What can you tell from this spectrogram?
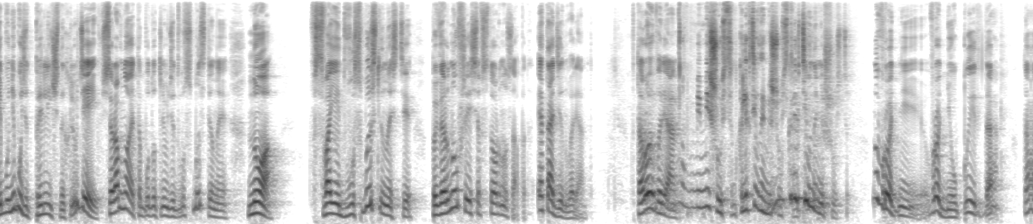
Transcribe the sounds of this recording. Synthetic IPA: nʲɪbnʲɪbudʲɪt̪̚pɾʲɪlʲit͡ɕnɨxlʲʉdʲejfsʲoɾɐvno̞ɛt̪əbud̪ʊt̪lʲʉdʲɪd̪vʊsmɨsʲlʲɪnːɨjə̰ | no | fsvɐjejd̪vʊsmɨsʲlʲɪnːəsʲtʲɪ | pəvʲɪrnufʂɨjɪsʲəfst̪o̞ɾənʊza̰pəd̪̥əɛt̪əɐdʲinvə̰ɾʲɪ̰a̰nt̪ | ft̪ɐɾo̞jvəɾʲɪa̰nt̪numʲɪʂusʲtʲɪnkəlʲɪk̚tʲivnɨjmʲɪʂukəlʲɪk̚tʲivnɨjmʲɪʂusʲtʲɪn | nuvrodʲnʲɪ̰vrodʲnʲɪjʊpɨrʲd̪a̰ | d̪̥a

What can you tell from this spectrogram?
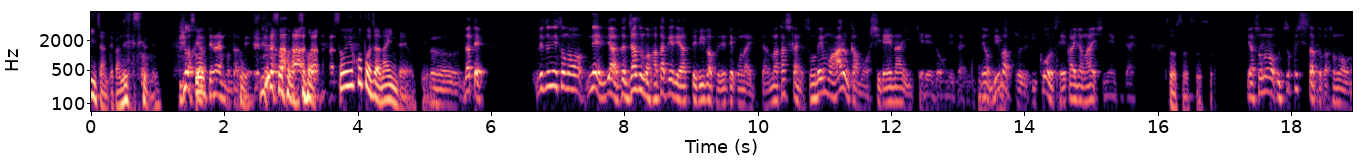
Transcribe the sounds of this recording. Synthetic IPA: iːt͡ɕã̰nt̪ːe̞kãɲd͡ʑid̪esɨjone | bʲibapːɯjat̪ːe̞naimõ̞nd̪aːe̞soosoːjɯ̟ːko̞t̪o̞ʑanaĩnd̪a̰jo̰t̪ːejɯ̟ɯ̟̃ːd̪at̪ːe̞ | be̞t͡sɨɲ̟iso̞no̞ne̞jad̪ad͡ʑazɨno̞ɦat̪ake̞d̪e̞jat̪ːe̞bʲiβapːɯd̪e̞t̪e̞ko̞nait̪ːe̥t̪ːaɾmaːt̪aɕi̥kaɲ̟iso̞ɾe̞mo̞aɾɯ̟kamo̞̰ɕiɾe̞naike̞ɾe̞d̪o̞mʲit̪a̰ina̰d̪e̞mo̞bʲibapːɯ̟iko̞ːɾɯse̞ːkaiʑanaiɕine̞̰mʲit̪a̰ina | soːso̰ːso̰ːso̰ː | jaso̞no̞ʔɯ̟t͡sɨkɯ̟ɕi̥sat̪o̞kaso̞no̞

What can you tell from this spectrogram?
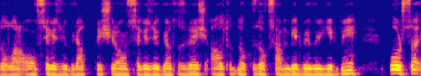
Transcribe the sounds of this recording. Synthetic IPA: d̪o̞lˠaɾo̞̰nsecizyɟʲylʲat̪̚mɯʃiɾo̞nse̞cʲizyɟʲlʲo̞t̪ʰuzbɛʃalˠt̪ʰɯnd̪o̞kʰuzd̪o̞ksanbiɾbyɡʲylʲjiɾmi | b̥o̞ɾsa

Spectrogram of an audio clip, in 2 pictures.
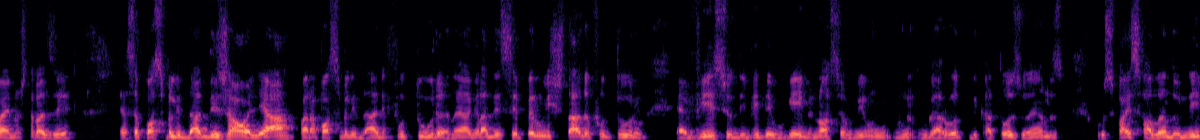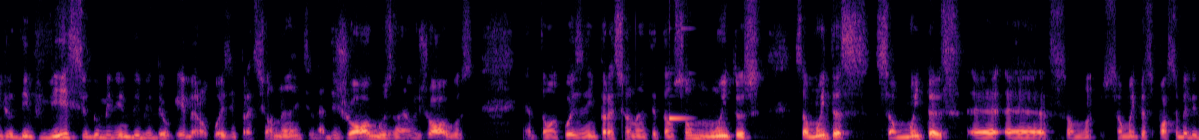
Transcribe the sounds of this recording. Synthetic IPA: vajnʊst̪ɾa̰zeɾ | ɛsɐposibilid̪ad̪ɪd̪ɪʒaoʎaɾpaɾɐːposibilid̪ad̪ɪfut̪uɾɐnɛaɡɾad̪eseɾpelũɪʃt̪ad̪ʊfut̪uɾʊ | ɛvisjʊd̪ɪvid̪eoɡẽj̃mɪnɔsewviũũũɡaɾot̪ʊd̪ɪkat̪oɾzɪɐ̃nʊs | ʊspajsfalɐ̃nd̪ʊʊnivewd̪ɪvisjʊd̪ʊmĩnĩnʊd̪ɪvid̪eoɡẽj̃miɛ̰ũmɐko̰jzɐĩmpɾɛsio̰nɐ̃t͡ʃ̪ɪnɛ̰d̪ɪʒɔɡʊsnɛʊzʒɔɡʊs | ḛ̃nt̪ɐ̃w̃ɛkojzɐĩpɾɛsionɐ̃nt̪ɪẽt̪ɐ̃w̃sɐ̃w̃mũj̃t̪ʊs | sɐ̃w̃mũj̃t̪ɐsːɐ̃w̃mũj̃t̪ɐsɛʔɛsɐ̃w̃m̃sɐ̃w̃mũj̃t̪ɐsposibili

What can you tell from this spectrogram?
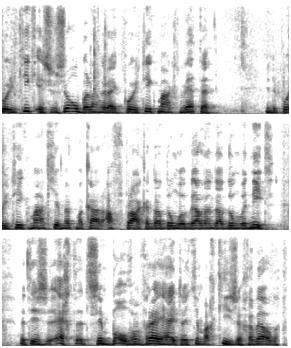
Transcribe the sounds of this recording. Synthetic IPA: politikɪsz̥oːbəlaŋrɛjk̚politikmaːk̚tʋɛtə | ɪndəpolitikmaːkjəmɛtməkaːrafspraːkədɔt̚dunʋəʋɛlˠɛndɔt̚dunʋənit | ətɪsɛxtətsɪmboːlˠfɔnfrɛjɦɛjt̚dɔtjəmɑxkʰizəxəʋɛlˠdəx

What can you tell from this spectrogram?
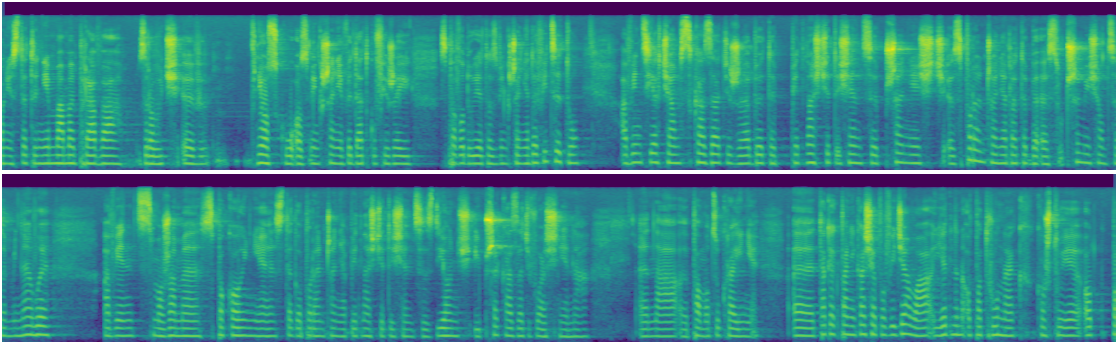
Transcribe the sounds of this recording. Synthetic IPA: ɔɲɛst̪ɛt̪ɘɲɛmamɘpɾavazɾɔbʲit͡ɕ | vɲɔskuʔɔzvʲjɛŋkʂɛɲɛvɘd̪at̪kufjɛʐɛlʲi | spɔvɔd̪ujɛt̪ɔzvʲjɛ̃ŋkʂɛɲɛd̪ɛfʲit̪sɘt̪u | ʔavʲjɛnt̪sjaxt͡ɕawamfskazad͡ʑʐɛbɘt̪ɛpʲjɛt̪naɕt͡ɕɛt̪ɘɕɛnt̪sɘpʂɛɲeɕt͡ɕspɔɾɛnt͡ʂɛɲad̪lat̪ɛbɛʔɛsutʂɘmʲjɛɕɔnt̪sɛmʲinɛwɘ | avʲjɛnt̪smɔʐɛmɘspɔkɔjɲɛst̪ɛɡɔpɔɾɛnt͡ʂɛɲapʲjɛt̪naɕt͡ɕɛt̪ɘɕɛnt̪sɘzd̪ʲjɔɲt͡ɕipʂɛkazad͡ʑvwaɕɲɛna | napɔmɔt̪sukɾaiɲɛ | t̪akʲjak̚paɲikaɕapɔvʲjed͡ʑawajɛd̪nɛnɔ̰pat̪ɾunɛkːɔʂt̪ujɛʔɔ

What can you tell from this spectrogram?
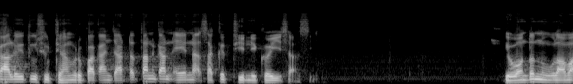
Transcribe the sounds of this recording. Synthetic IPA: kaloit̪usuɖ̪̥a̤hməɾupakant͡ʃat̪ət̪ankanʔena̰ʔsaɡ̥ə̤d̪̥i̤neɡ̥ɔ̤isa̰si̥ | jɔwɔnt̪ənulama

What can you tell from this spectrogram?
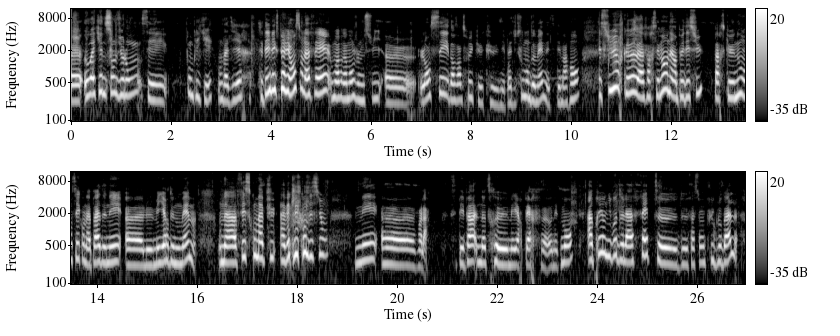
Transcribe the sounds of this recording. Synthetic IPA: øʔowakʲɛnsɑ̃ləvjɔlɔ̃sɛ | kɔ̃plikʲeɔ̃vad̪iːʁset̪ɛynɛkspeʁjɑ̃sɔ̃lafɛmwavʁɛmɑ̃ʒəməsɥiølɑ̃sed̪ɑ̃zɛ̃t̪χykkʰːənɛpad̪yt̪ʰumɔ̃d̪ɔmɛnese̥t̪ɛmaʁɑ̃ɛsyʁkəbafɔʁsemɑ̃ɔ̃nɛɛ̃pød̪esy | paʁsə̥kənuɔ̃sɛkɔ̃napad̪ɔneøləmejœʁd̪ənumɛm | ɔ̃nafɛsə̥kɔ̃napʰyavɛklekɔ̃d̪isjɔ̃ | mɛøvwala̰ | set̪ɛpanɔt̪χəmejœʁpɛʁfɔnɛt̪mɑ̃ | apχɛonivod̪əlafɛt̪ød̪əfasɔ̃plyɡlɔbal

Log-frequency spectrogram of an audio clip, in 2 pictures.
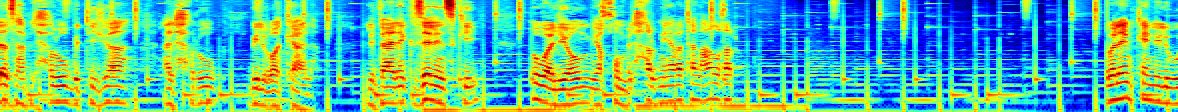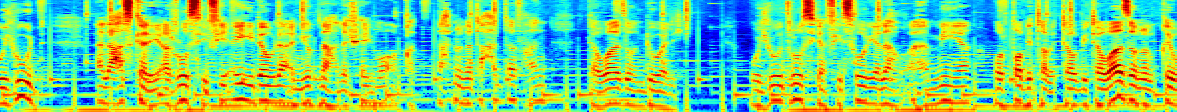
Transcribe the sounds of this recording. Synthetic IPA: azhabɪlħʊɾuːbːɪt̪ːɪd͡ʒaːhʔɪlħʊɾuːbːɪlwɪkaːla | lɪðaːlɪkzelɪnski | hʊwːaljoːmjaquːmbɪlħɑɾˤbnɪjaːbat̪nʕalalɣɑɾˤb̚ | wɪlajɪmkɪnlɪlwʊd͡ʒuːd̪ʔalʕaskaɾiʔa̰rːuːsifiʔajːd̪awlaʔa̰nːjɪbniʕalaʃeːʔmʊʔa̰qːɑt̪̚naħnʊnat̪aħad̪ːaθʕant̪awaːzʊnd̪ʊwali | wʊd͡ʒuːd̪ɾuːsjafisuːɾjalahʔa̰hamːɪjːamʊɾt̪ɑbɨt̪ˤɑbɪt̪ːabɪt̪awaːzʊnɪlqɨwa

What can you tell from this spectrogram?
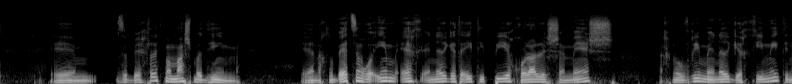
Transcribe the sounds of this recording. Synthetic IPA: ʔem | ze̞be̞ːχle̞t̪mamaʃmad̪ɦim | anaχnubeet͡se̞mʁo̞̰ʔimʔe̞χḛne̞ʁɡjataet̪ipijeχolale̞ʃame̞ʃ | ana̰χnuovʁimbeːne̞ʁɡiaχimit̪

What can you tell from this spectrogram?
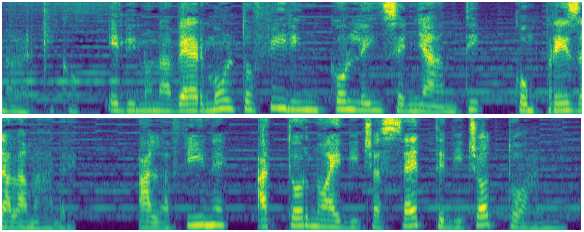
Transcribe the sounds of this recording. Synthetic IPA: nark̟ikoed̪ːinonavermolt̪ofiːliŋkonleinseɲːant̪i | kompɾeːzalːamaːd̪ɾe | alːafiːne | at̪ːornoajd̪it͡ʃasːɛt̪ːed̪it͡ʃɔt̪ːoanːi

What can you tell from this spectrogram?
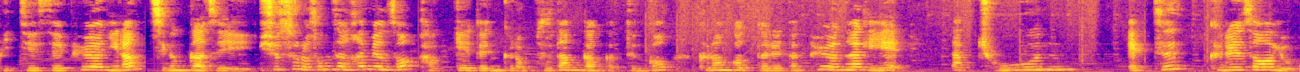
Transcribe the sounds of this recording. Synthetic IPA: pitʰɯis͈ɯepʰjojʌɲiɾaŋt͡ɕiɡɯmk̬͈ad͡ʑiɕʰusʰuɾosʰʌŋsʰaŋɦamjʌnsʰʌpak̚k͈e̞dwe̞nk̬ɯɾʌnpudamɡanɡatʰɯnɡʌkɯɾʌnɡʌt̚t͈ɯɾɯɭt͈ak̚pʰjojʌnɦaɡie̞t͈ak̚t͡ɕoɯne̞k̚tʰɯkɯɾe̞sʰʌjo

